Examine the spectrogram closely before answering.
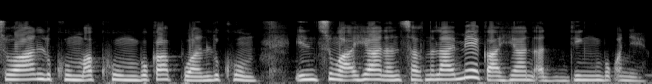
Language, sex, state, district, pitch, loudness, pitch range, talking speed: Mizo, female, Mizoram, Aizawl, 210 Hz, -13 LUFS, 195-225 Hz, 200 wpm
